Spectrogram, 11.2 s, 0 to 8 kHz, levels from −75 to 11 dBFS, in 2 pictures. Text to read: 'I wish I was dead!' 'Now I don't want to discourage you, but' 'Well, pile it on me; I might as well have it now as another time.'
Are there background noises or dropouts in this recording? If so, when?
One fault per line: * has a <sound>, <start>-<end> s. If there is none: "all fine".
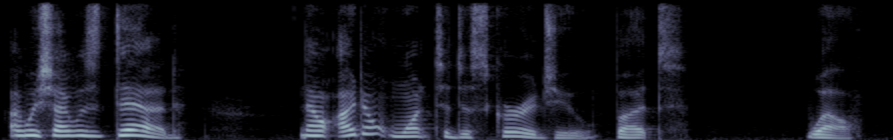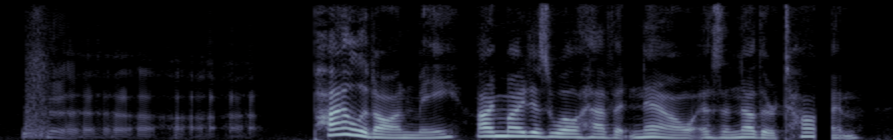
* has a laugh, 5.7-7.3 s
* has a dropout, 10.7-10.8 s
